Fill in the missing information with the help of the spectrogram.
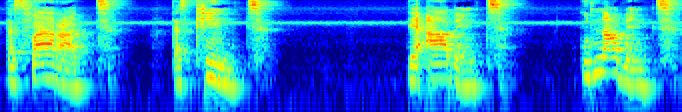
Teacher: Le D est prononcé comme un T.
